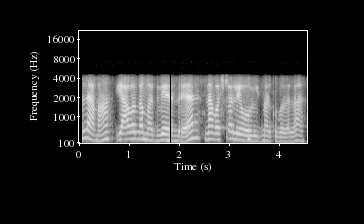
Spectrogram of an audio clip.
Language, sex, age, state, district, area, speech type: Kannada, female, 30-45, Karnataka, Bangalore Urban, urban, conversation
